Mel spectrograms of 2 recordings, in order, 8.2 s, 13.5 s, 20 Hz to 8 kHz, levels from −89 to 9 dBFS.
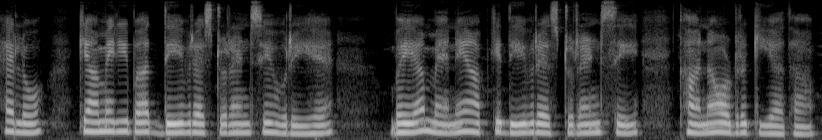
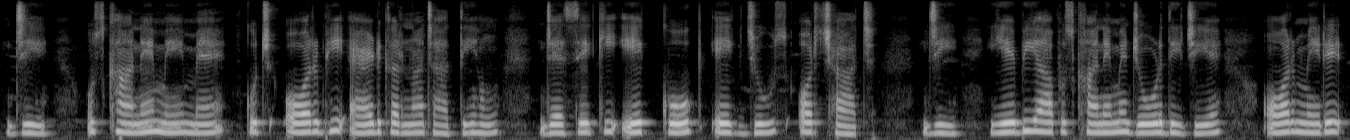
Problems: background conversations at intervals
